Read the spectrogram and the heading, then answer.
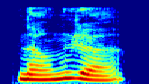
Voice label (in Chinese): "能人", Chinese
